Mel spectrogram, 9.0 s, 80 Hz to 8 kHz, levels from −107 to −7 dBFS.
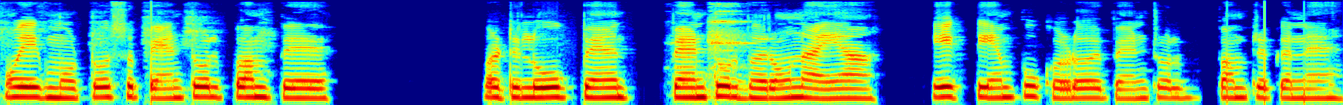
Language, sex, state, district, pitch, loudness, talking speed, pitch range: Marwari, female, Rajasthan, Nagaur, 235 Hz, -18 LUFS, 145 wpm, 220-240 Hz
